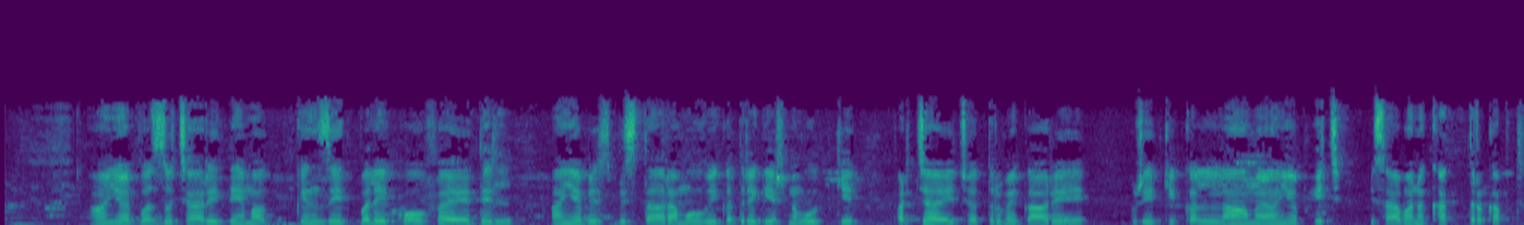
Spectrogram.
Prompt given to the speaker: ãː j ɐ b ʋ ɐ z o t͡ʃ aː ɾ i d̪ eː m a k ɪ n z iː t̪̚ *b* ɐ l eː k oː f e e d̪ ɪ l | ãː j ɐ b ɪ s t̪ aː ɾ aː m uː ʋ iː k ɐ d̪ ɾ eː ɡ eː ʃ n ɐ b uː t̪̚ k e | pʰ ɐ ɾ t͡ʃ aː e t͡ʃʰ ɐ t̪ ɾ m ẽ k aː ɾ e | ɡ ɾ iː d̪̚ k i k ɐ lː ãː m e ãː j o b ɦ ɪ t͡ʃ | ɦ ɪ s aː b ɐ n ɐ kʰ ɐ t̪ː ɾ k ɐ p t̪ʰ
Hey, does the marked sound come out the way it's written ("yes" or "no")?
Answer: yes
